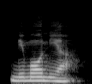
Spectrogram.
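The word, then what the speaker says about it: pneumonia: है कबर्ड या रसबेरी और प से पहले यदि ये स्टार्टिंग में पी एन हो देखें तो पी एन से स्पेलिंग चालू हो रही हो तो हम यहां पर प को साइलेंट करेंगे न्यूमेटिक निमोनिया वैसे ही यदि पी के बाद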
